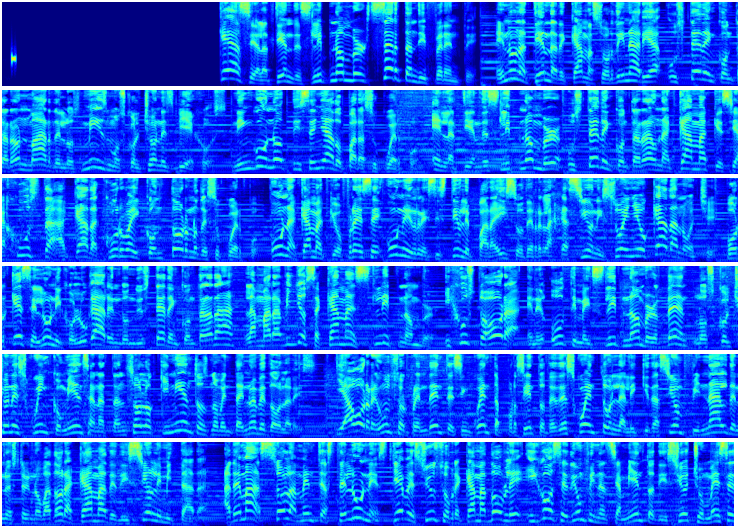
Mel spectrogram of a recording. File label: Spanish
